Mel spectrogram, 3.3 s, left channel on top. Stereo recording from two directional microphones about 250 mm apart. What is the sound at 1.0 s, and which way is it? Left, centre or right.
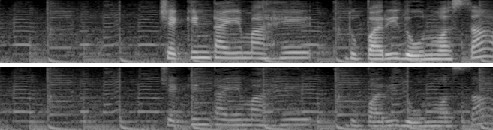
Speech, left.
